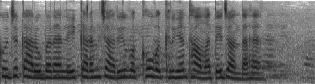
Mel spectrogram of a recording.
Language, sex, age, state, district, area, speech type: Punjabi, female, 18-30, Punjab, Mansa, rural, read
